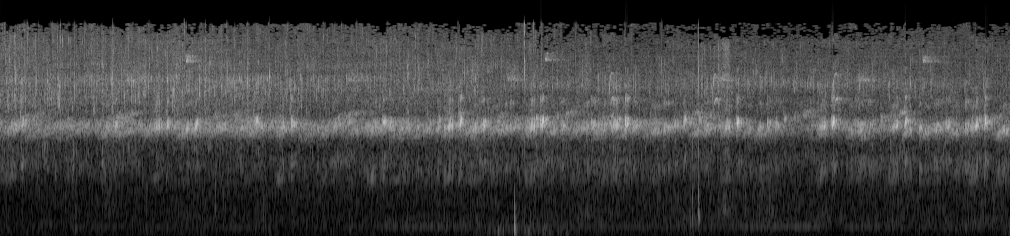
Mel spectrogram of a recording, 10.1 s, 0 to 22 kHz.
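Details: River frogs in Temescal Canyon Park, Los Angeles, California, April 2017, produce a loud, shimmering chorus of rapid high croaks with brief louder bursts, two sharp knocks midway and a low hum in the background.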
